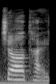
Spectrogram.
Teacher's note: કંઠ્ય અઘોષ અલ્પપ્રાણ ક હોય તો એના બદલે તાલવ્ય અઘોષ અલ્પપ્રાણ બોલાય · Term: કંઠ્યનું તાલવ્યકરણ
